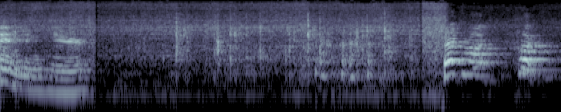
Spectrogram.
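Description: Tap water running from a bathroom faucet into a sink and splashing over hands being washed, a steady hiss with small splashes. It breaks off suddenly near the end.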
